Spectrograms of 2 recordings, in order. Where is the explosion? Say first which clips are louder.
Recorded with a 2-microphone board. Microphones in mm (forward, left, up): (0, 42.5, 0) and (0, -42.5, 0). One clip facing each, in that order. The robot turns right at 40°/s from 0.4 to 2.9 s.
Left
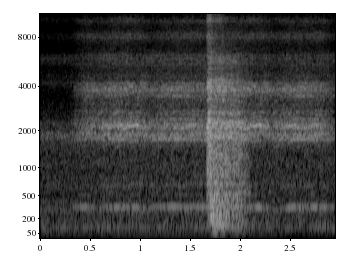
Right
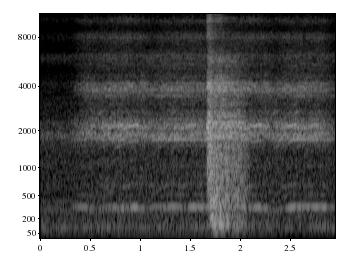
Even; 20° left (ahead or behind), 6.5 m; by 2.1 s 40° left (ahead or behind), 6.5 m.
